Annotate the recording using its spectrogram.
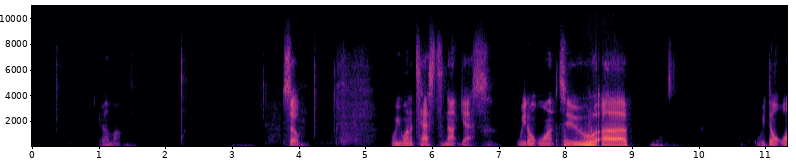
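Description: A middle-aged man speaks with animation into a headset microphone, close up.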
